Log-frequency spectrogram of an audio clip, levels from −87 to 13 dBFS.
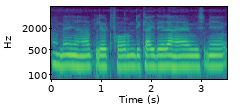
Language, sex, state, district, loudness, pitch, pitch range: Hindi, female, Bihar, Jahanabad, -13 LUFS, 175 Hz, 170-175 Hz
